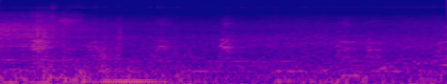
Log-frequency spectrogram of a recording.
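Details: A local dog barks in short, repeated bursts from a distance at the speaker on a sunny day in Mexico's Yucatán Peninsula, over a man talking and a low traffic rumble.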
